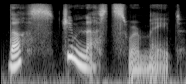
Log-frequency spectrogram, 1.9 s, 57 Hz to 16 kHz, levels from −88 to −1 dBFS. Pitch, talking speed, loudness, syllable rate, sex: 215 Hz, 130 wpm, -19 LUFS, 3.7 syllables/s, female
